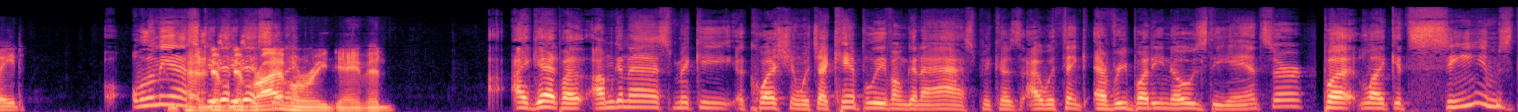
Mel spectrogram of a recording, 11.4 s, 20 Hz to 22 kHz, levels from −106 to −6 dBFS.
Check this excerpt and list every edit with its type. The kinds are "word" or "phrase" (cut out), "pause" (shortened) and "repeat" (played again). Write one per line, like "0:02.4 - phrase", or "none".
0:01.7 - repeat
0:04.2 - word
0:07.7 - word
0:09.9 - pause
